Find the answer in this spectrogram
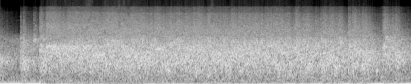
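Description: Audience applauding loudly, dying away just before the end.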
